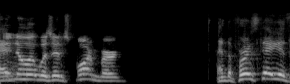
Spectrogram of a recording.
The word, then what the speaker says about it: Spartanburg: where are you at Spartansburg Spartansburg South Carolina what well you go first thing you gotta do is learn how to say it Spartanburg whatever you Southerners go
